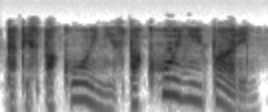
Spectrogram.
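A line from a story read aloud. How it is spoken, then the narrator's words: Said, then whispered. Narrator (Russian): сказал он почти с полупоклоном и зашептал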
